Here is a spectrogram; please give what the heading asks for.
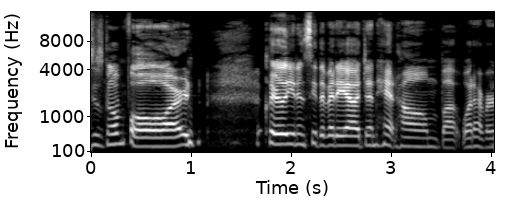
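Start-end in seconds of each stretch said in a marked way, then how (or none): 0.2-1.0 put-on spaced-out, dazed, stoned-sounding voice. Retelling a video where a guy answers questions: imitating a stoned guy. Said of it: "seems so stoned".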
